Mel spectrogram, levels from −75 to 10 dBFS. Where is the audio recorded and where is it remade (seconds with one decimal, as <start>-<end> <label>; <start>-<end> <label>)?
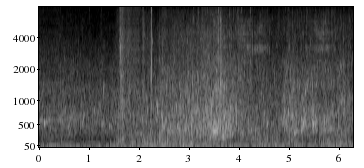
0.0-0.4 remade; 0.4-1.6 recorded; 1.6-2.1 remade; 2.1-6.3 recorded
